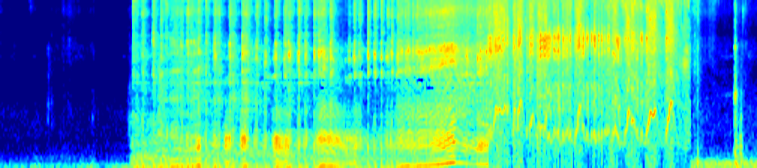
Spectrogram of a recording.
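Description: Gas chainsaw running hard and cutting, coming in abruptly about two seconds in, its pitch rising and falling as it is revved, then stopping shortly before the end.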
